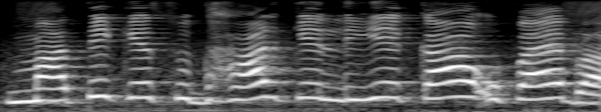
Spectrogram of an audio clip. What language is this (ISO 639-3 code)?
bho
